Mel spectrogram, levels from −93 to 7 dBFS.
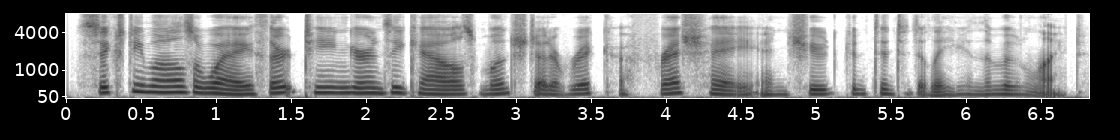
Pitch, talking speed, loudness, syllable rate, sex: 165 Hz, 165 wpm, -18 LUFS, 4.6 syllables/s, female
